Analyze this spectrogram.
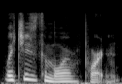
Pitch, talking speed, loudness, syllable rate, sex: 155 Hz, 245 wpm, -16 LUFS, 5.9 syllables/s, male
